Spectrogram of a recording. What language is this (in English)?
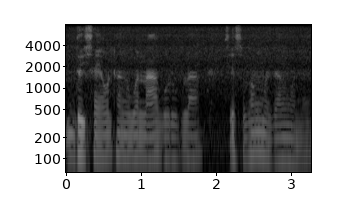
Bodo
